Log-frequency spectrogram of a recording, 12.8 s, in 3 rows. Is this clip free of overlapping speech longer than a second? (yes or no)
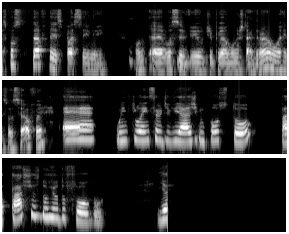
yes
